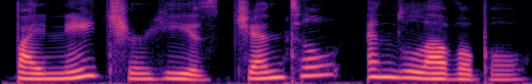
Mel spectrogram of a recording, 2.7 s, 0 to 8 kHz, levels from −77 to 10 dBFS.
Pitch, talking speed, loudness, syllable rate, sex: 215 Hz, 160 wpm, -16 LUFS, 5.0 syllables/s, female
